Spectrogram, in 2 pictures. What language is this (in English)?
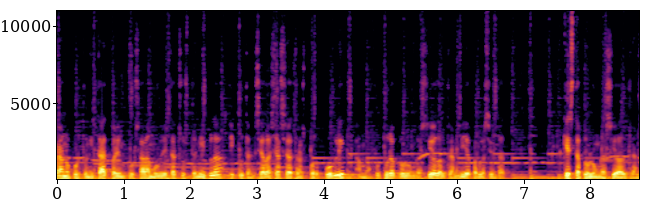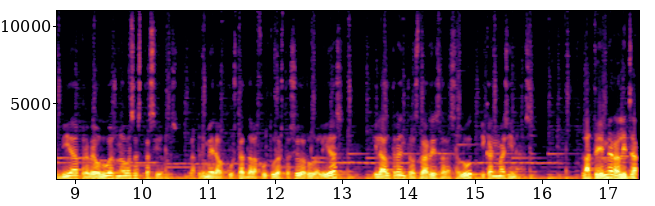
Catalan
